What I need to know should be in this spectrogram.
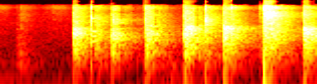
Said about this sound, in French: Applaudissez pour elle.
